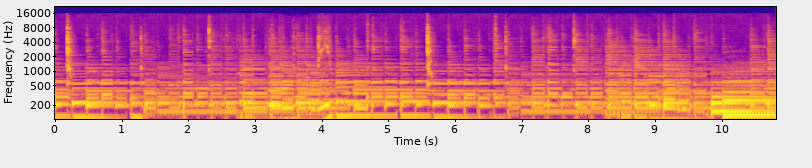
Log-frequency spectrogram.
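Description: Background music on acoustic guitar: plucked and strummed notes in a steady flow.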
